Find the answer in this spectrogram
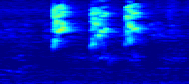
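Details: Lovebird in nonstop song delivering three evenly spaced, shrill, buzzy chirps roughly a third of a second apart, high and grating, over low background hiss.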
